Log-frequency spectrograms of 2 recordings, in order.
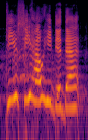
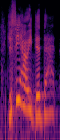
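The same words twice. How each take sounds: First: Higher, louder, leaning on you; repeated with rising excitement; emphatic repeat. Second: Said in the usual way. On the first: Real, not acted. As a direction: press the question home to the crowd.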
